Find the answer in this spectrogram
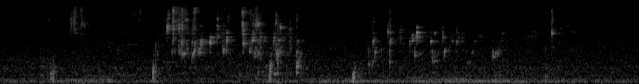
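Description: Milk being poured into a glass: short, irregular splashes and clinks over a faint low hum.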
